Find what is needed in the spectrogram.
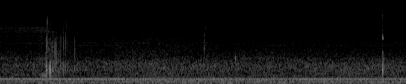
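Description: Quiet outdoor ambience with a steady low hum, then a single sharp click just before the end: a putter striking a golf ball on the green.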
